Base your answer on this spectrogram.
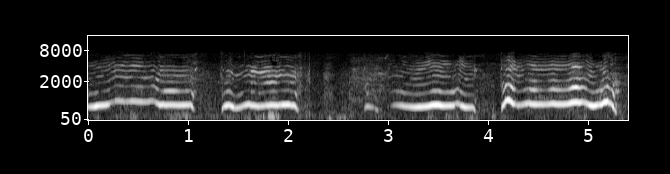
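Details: Two German Shepherds playing in snow at Millhouses Park, Sheffield, on 2 December 2010; drawn-out wavering whines, each held about a second, repeated with short silent gaps in between.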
